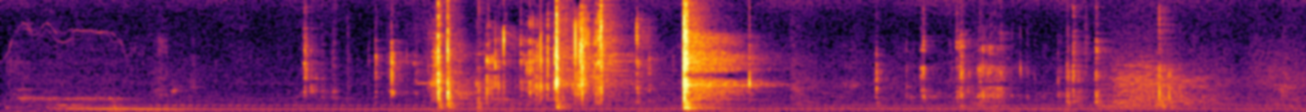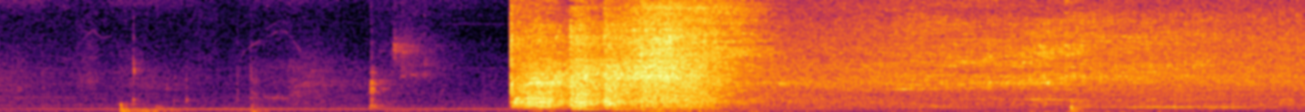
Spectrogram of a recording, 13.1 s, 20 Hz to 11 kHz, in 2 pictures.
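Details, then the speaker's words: Nissan X-Trail QR25 first start after head gasket replacement: handling clatter, engine catches with a burst, small splurt of fluid, settles into steady even idle hum, no knocks or misses; normal idle. "yeah I did just watch a little bit of that splurt out as um it started up but at the moment everything's ticking over nicely"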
